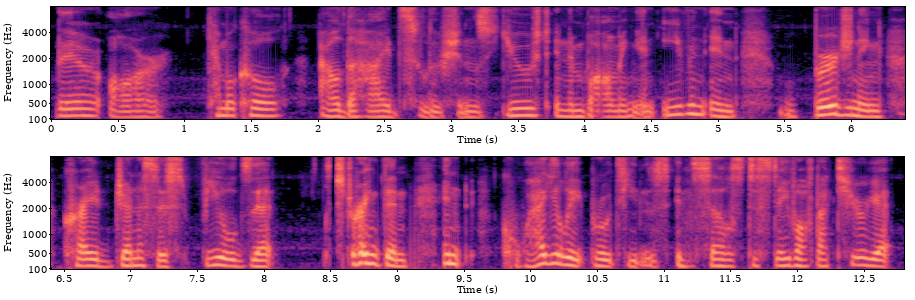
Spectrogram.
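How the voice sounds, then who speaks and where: A woman playing an anxious, obsessive young science student in an audio drama, halting and interrupting their own thoughts with intensity. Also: fairly low pitch, darkish tone, no echo. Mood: fervent, earnest.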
